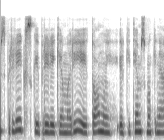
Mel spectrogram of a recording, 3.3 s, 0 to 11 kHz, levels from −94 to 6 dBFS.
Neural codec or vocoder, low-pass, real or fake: none; 7.2 kHz; real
